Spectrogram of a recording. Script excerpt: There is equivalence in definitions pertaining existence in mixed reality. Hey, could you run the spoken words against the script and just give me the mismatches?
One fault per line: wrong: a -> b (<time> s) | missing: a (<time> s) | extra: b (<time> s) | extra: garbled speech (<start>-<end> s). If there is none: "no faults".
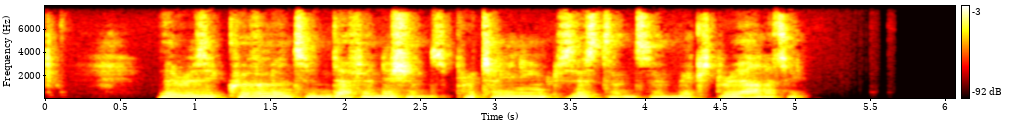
no faults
